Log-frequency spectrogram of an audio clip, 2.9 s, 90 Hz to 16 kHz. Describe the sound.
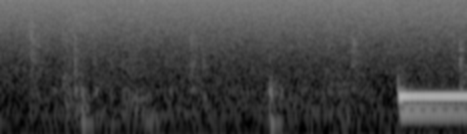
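A steady, loud electronic tone sounds from an Echo Show 15 smart display after its mic on/off button is held for a few seconds. A few faint taps come first, then the tone holds until the end.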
